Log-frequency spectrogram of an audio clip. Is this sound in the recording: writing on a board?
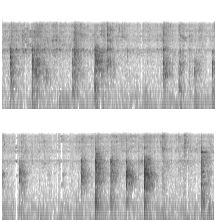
no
